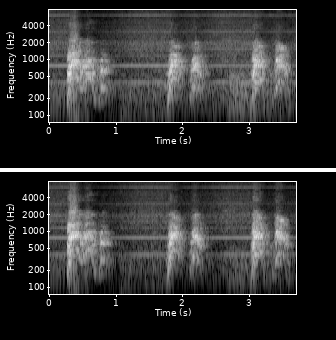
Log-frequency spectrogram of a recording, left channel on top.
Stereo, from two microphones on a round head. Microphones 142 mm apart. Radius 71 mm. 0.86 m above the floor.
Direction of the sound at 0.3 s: 55° right (ahead or behind).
